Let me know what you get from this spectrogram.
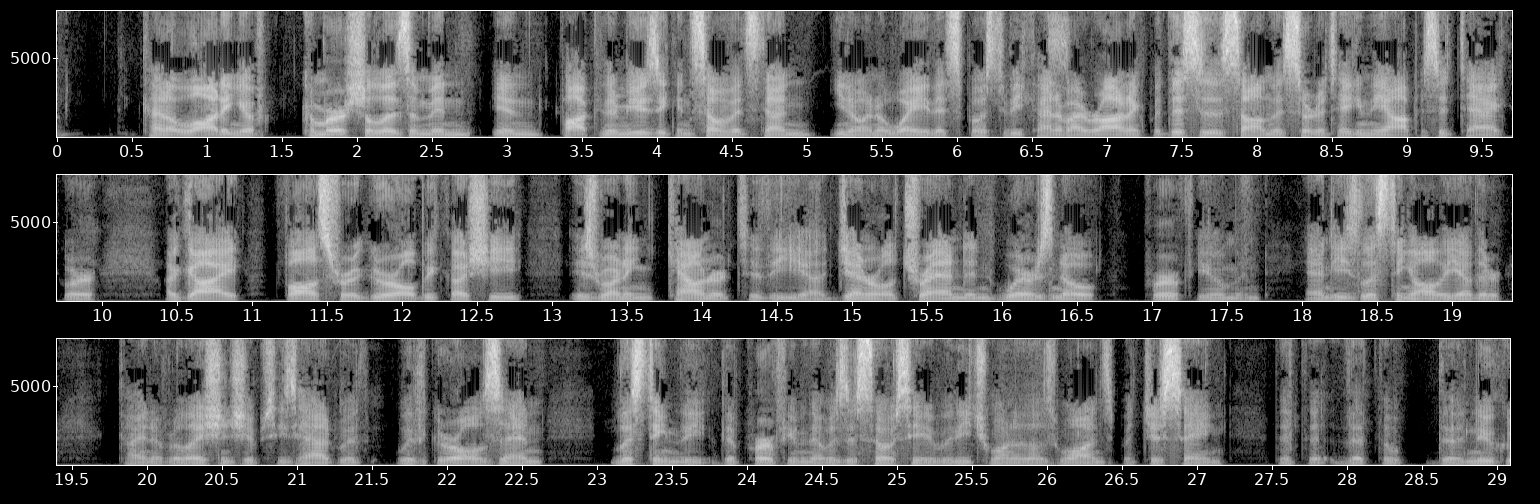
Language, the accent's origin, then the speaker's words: English; Los Angeles, California, United States; And I think that's why, even though we're from Los Angeles, we never kind of connected with Los Angeles bands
